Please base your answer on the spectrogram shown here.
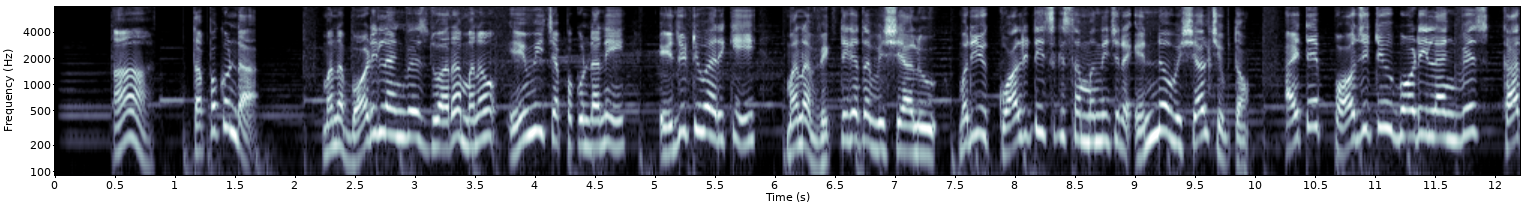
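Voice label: explainer, Telugu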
